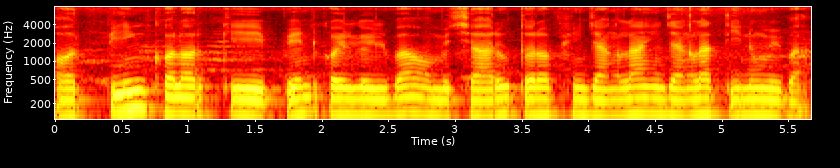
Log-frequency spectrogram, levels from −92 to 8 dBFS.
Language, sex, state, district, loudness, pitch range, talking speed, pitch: Bhojpuri, male, Bihar, Muzaffarpur, -16 LUFS, 115-125 Hz, 190 wpm, 120 Hz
